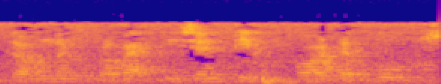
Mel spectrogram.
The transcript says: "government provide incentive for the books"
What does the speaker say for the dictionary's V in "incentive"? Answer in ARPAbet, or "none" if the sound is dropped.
F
